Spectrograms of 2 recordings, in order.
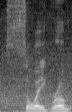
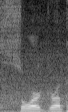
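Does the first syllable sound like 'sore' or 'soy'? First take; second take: soy; sore. First: The first syllable sounds like 'soy'. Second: The first syllable sounds like 'sore'. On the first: The speaker calls it wrong. "I've been pronouncing it Soygrum" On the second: The speaker calls it right. "It's Sorghum"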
